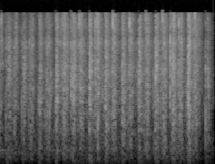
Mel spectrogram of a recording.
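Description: Brown paper bag shaken hard in the hand, its paper crackling in a fast, continuous run of sharp crinkles.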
